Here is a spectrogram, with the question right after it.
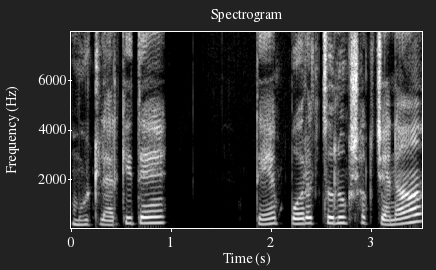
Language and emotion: Goan Konkani, fearful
